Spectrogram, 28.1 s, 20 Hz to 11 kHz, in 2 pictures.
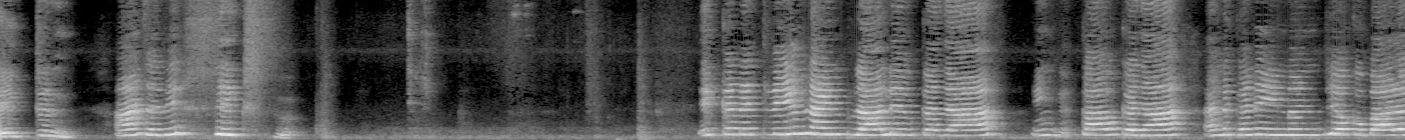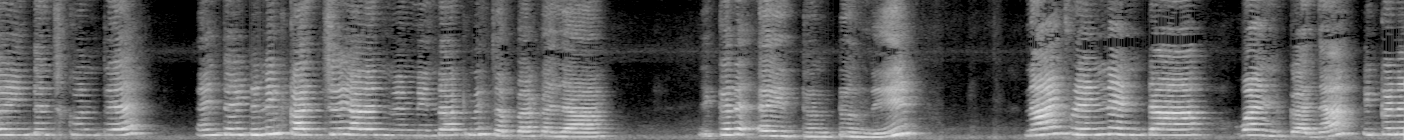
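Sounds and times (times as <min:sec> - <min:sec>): girl talking in a sing-song voice: 0:00.0 - 0:03.0, 0:07.0 - 0:20.2, 0:21.1 - 0:23.3, 0:24.3 - 0:28.0.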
